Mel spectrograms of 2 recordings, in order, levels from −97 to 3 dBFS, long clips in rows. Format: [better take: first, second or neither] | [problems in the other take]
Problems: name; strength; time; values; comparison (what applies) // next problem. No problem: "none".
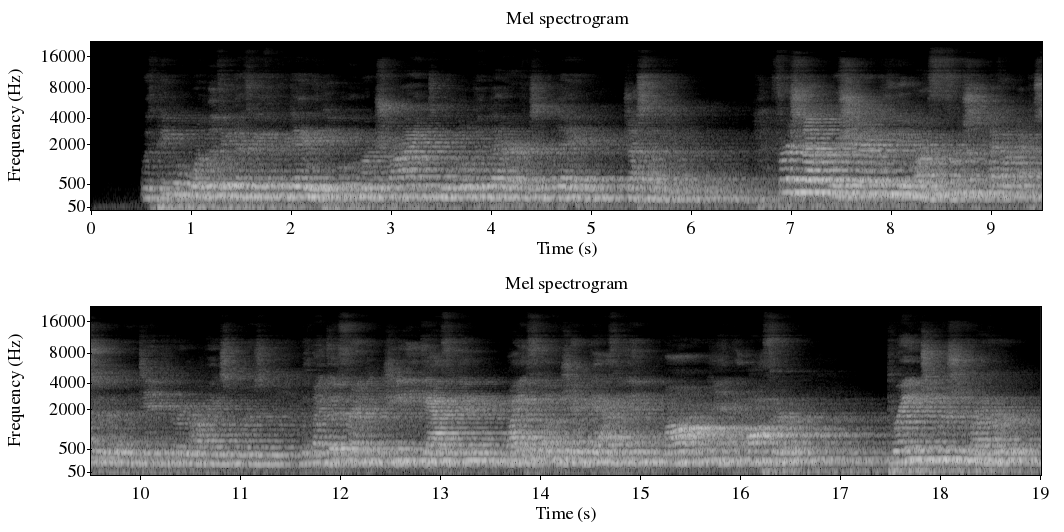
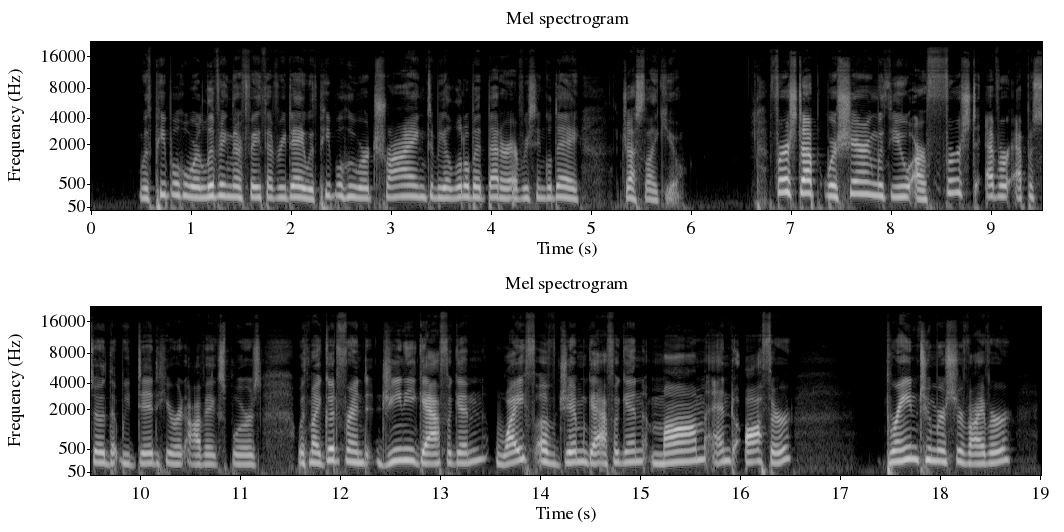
second | off-mic speech; far // room echo; strong; dies away in 3 s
